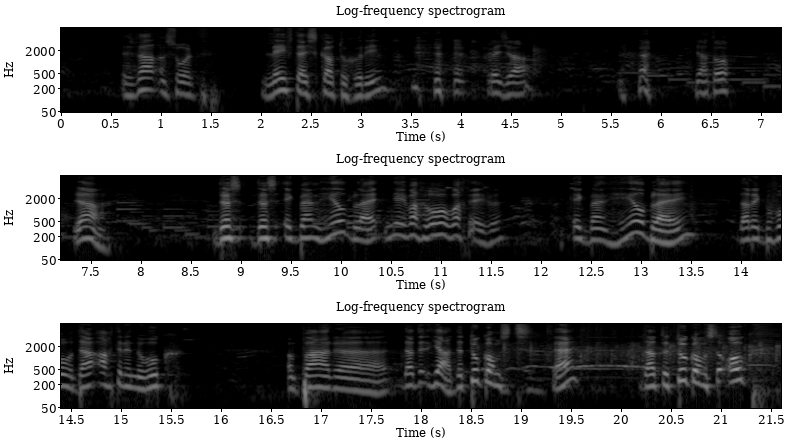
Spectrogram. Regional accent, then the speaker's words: Curaçao; En Cascora is de wijk op Curaçao waar ik ben opgegroeid.

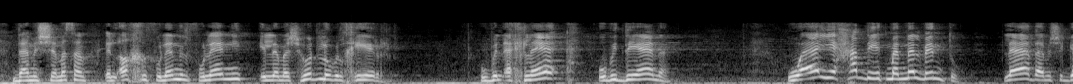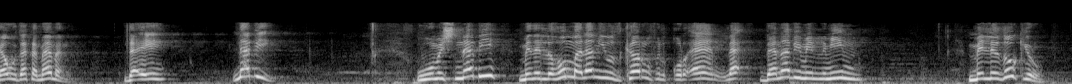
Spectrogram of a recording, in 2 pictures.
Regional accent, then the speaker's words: Egypt; بمعنى عندنا في مصر بيقولوا ايه، الترتيب للشغل ها اهم من الشغل

